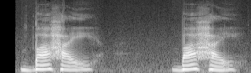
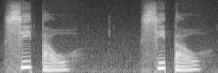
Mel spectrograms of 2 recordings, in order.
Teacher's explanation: These are cases where two vowels flow together as a single sound, and they're mainly used with the letters W and Y. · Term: special vowel sounds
